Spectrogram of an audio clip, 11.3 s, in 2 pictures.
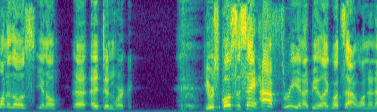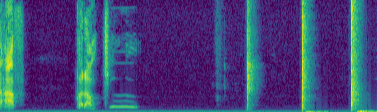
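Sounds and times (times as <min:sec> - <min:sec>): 
speech: 0:00.0 - 0:02.0, 0:02.7 - 0:06.0, 0:06.8 - 0:07.6
hands clapping together in sync: 0:09.3 - 0:09.6, 0:10.2 - 0:11.3.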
